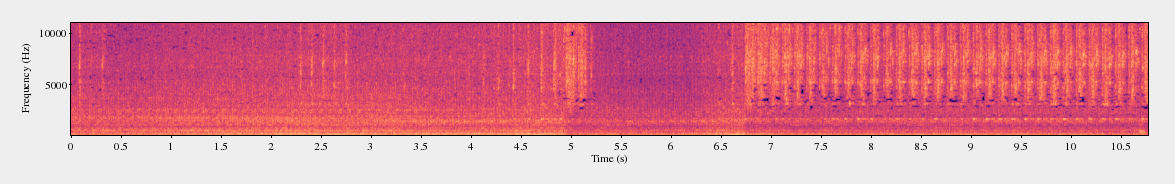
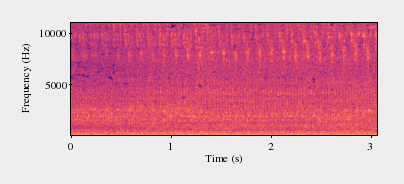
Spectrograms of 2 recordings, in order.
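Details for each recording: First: Suzuki APV Arena idling with AC on: shrill high squeal swelling as the steering is turned, gone when AC is off. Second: Suzuki APV Arena petrol engine at idle after replacing the worn, damaged fan belt (only 3 of 4 ribs left) and retensioning; the squeal when turning and with AC on is gone, idling smoothly with no chirp.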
